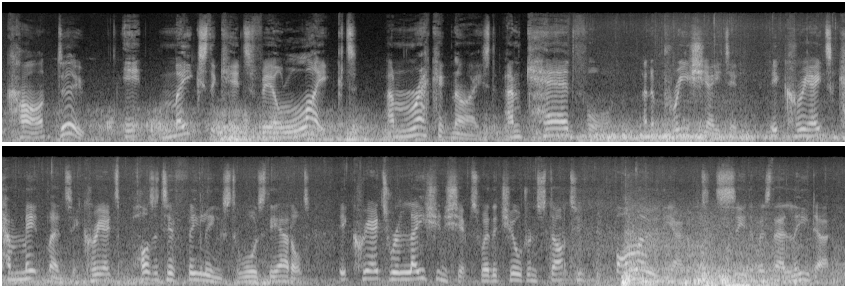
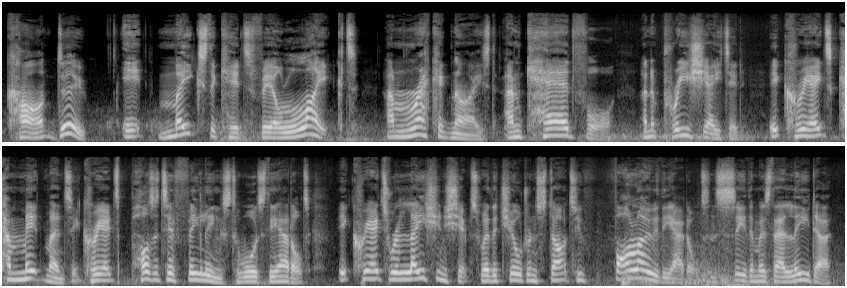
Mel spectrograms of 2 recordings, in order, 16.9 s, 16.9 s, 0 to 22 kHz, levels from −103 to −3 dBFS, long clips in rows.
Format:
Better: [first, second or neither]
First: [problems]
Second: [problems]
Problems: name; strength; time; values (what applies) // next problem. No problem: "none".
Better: second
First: rain or running water; loud; throughout; as loud as the speech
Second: rain or running water; faint; throughout; 25 dB below the speech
